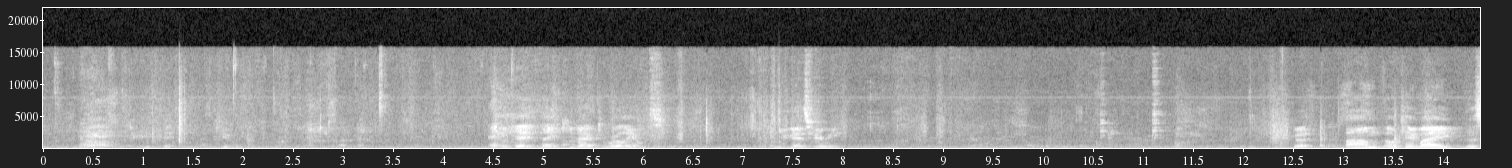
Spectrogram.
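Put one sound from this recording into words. A middle-aged man speaks calmly through a microphone in a large room.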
